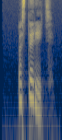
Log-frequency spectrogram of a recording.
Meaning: to grow old, to age, to advance in age
- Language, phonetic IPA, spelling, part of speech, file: Russian, [pəstɐˈrʲetʲ], постареть, verb, Ru-постареть.ogg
